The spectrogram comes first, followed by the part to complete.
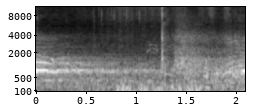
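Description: A single sharp crack of a wooden bat hitting a pitched baseball, about a second and a quarter in, over a background of crowd voices.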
